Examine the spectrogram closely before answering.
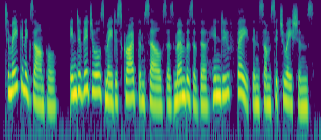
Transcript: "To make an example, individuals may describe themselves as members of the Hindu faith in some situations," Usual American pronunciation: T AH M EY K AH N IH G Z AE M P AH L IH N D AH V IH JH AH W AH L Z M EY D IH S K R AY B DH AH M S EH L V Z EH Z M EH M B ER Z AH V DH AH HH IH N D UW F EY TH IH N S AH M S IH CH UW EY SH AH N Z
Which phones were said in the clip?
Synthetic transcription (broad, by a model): T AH M EY K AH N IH G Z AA M P AH L IH N D AH V IH JH AH W AH L Z M EY D IH S K R AY B DH AH M S EH L V Z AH Z M EH M B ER Z AH V DH AH HH IH N D UW F EY TH IH N S AH M S IH CH UW EY SH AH N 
